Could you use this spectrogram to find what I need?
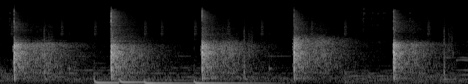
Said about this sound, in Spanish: Ok, el abierto la técnica era más como que, como cuando estás haciendo un aplauso. La del seco es más como... Voy a volver a repetir. El abierto es más como un aplauso.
